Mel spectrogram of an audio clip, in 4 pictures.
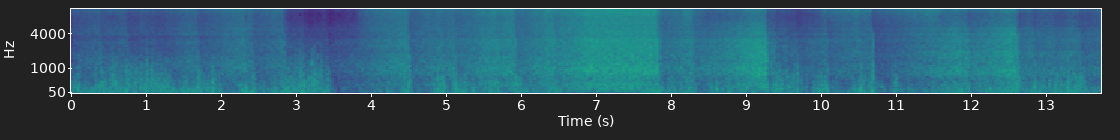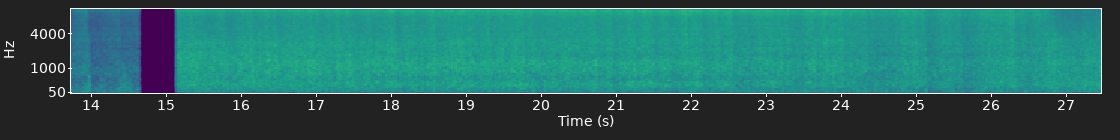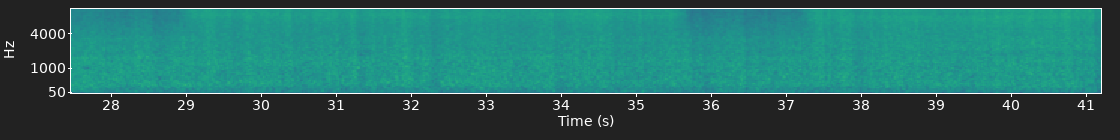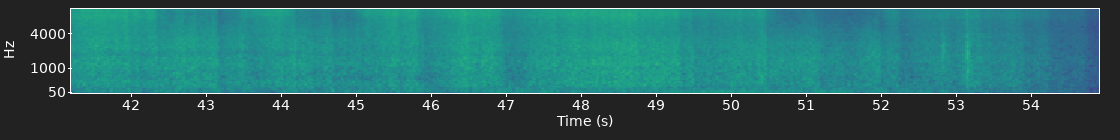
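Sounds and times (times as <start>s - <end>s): whitewater rushing over rocks: 15.2s - 50.4s, 52.0s - 54.7s.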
